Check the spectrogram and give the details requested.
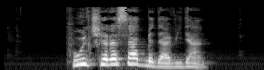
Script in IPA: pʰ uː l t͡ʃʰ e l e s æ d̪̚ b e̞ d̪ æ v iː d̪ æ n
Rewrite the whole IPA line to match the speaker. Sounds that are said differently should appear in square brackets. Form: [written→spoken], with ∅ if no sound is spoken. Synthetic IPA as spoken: pʰ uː l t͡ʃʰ e [l→ɾ] e s æ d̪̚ b e̞ d̪ æ v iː d̪ æ n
